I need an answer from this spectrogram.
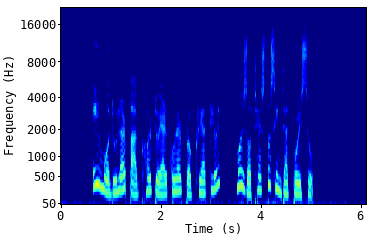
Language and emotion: Assamese, fearful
